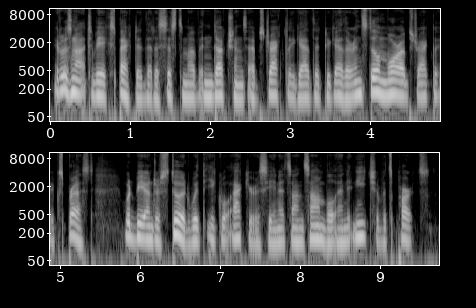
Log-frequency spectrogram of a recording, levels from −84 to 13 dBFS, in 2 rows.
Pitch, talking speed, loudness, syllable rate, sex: 135 Hz, 210 wpm, -19 LUFS, 6.3 syllables/s, male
